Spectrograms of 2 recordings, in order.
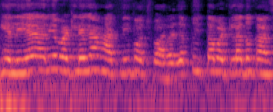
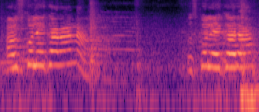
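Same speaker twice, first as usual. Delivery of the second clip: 1 calling out; 2 semitones higher than usual. Real, not acted. Calling someone to bring child.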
